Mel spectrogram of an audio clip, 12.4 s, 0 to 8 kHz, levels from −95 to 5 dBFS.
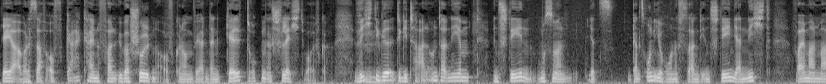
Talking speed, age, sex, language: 165 wpm, 30-49, male, German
